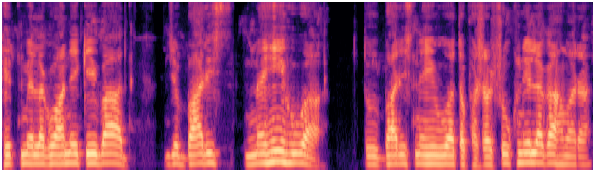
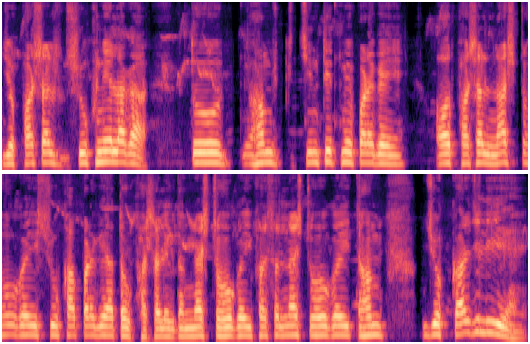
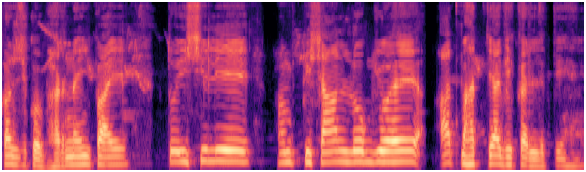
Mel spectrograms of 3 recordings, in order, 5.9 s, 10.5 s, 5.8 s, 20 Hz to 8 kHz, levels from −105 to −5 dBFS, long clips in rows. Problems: none marked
